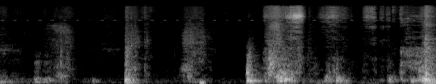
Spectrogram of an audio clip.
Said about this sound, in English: We're probably going to hear some dog noises. And if that happens, we may hear my dog noises.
